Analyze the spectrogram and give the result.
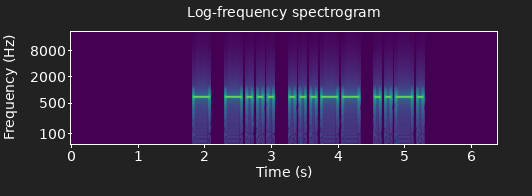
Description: Morse code, heard as a keyed tone, about 15 wpm, 700 Hz. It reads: TB3F
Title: DXCC-100 Call Signs - 4 Characters - Repeated 2x - 15wpm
